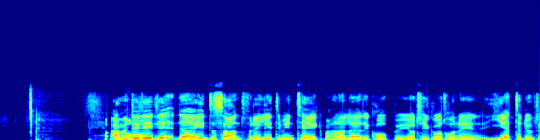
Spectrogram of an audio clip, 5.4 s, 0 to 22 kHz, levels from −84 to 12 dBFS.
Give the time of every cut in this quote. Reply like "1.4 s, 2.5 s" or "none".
1.6 s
